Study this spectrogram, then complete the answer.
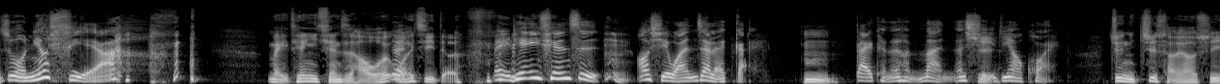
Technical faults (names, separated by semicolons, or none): none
